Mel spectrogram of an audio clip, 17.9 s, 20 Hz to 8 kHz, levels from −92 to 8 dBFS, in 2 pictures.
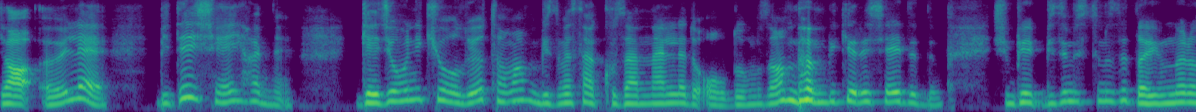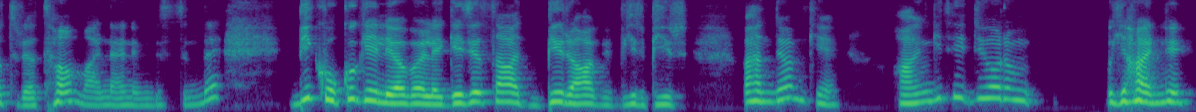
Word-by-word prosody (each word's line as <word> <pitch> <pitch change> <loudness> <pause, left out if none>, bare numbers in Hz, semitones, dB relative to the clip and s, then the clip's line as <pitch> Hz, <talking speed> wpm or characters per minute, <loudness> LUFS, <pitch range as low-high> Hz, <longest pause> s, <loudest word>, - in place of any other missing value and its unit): Ya, 175 -2 +6
öyle. 205 - 0 0.4
Bir 180 +2 -7
de, 295 +2 +3
şey, 220 -5 -3
hani, 170 -12 -8 0.5
gece 195 +3 +4
00.00 250 +2 -3
oluyor, 200 -1 0
tamam 230 +1 -4
mı? 190 - -5
Biz 180 -1 -5
mesela 190 0 -2
kuzenlerle 175 +1 -2
de 160 - -4
olduğumuz 150 +3 -6
zaman 235 +6 +3
ben 235 -5 +7
bir 210 - -5
kere 210 0 +2
şey 210 0 0
dedim, 150 -6 -9 0.4
şimdi 175 +3 -4
be 195 -1 -1
bizim 185 +6 -4
üstümüzde 220 +1 -7
dayımlar 180 +3 +2
oturuyor 155 -8 -4
tamam 210 +7 0
mı? 155 - -7
Anneannemin 145 -1 -8
üstünde. 155 - -9 0.5
Bir 275 - +2
koku 260 +1 +3
geliyor 190 -7 +6
böyle 170 -2 +4
gece 185 +6 +4
saat 210 -5 +1
01.00 175 +4 +2
abi, 150 -5 -5
1 155 0 -5
1! 155 -1 -5 0.4
Ben 215 -1 +2
diyorum 260 0 -2
ki, 165 -7 -7 0.4
hangi 210 +10 -2
de 300 -7 -4
diyorum, 270 -6 -1 0.6
yani 205 -1 +4
195 Hz, 165 wpm, -24 LUFS, 170-225 Hz, 0.6 s, ben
